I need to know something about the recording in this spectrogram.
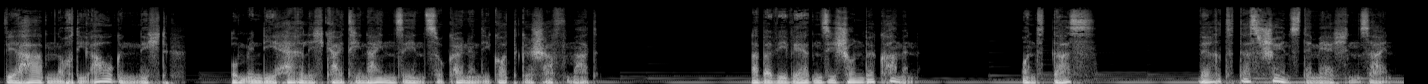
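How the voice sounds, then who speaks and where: A man narrating a bedtime fairy tale in a gentle, measured, soothing manner. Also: extremely low pitch, lively intonation, husky, faint music behind. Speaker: audiobook narrator and podcast host.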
